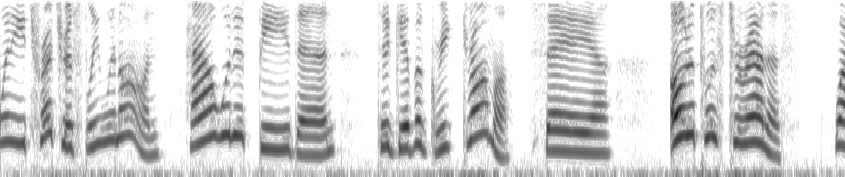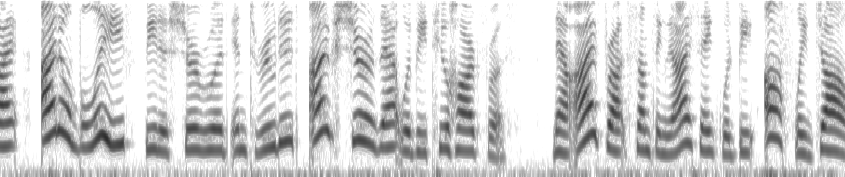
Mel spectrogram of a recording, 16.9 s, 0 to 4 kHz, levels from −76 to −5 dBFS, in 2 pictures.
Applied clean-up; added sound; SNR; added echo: none; none; none; none.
